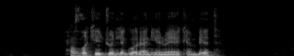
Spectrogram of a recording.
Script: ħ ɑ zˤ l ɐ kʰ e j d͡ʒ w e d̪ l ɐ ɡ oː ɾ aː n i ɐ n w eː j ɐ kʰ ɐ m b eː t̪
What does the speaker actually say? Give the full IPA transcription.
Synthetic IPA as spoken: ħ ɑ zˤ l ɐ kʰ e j d͡ʒ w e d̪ l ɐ ɡ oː ɾ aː n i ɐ n w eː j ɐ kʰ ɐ m b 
